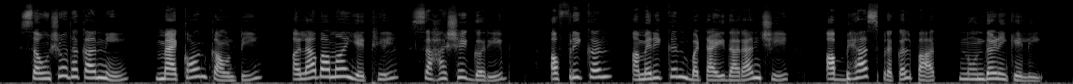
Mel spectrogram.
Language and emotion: Marathi, neutral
